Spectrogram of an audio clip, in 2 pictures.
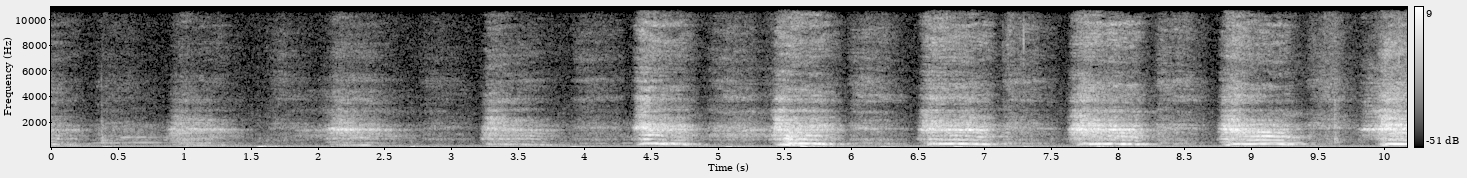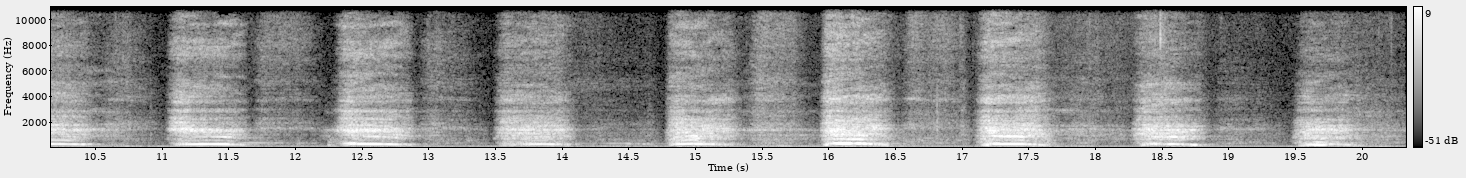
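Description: A person's voice making short, pitched vocal sounds over and over, each rising then falling in pitch, evenly about once a second, with breaths between them; they grow louder after the first few seconds. A steady low hum runs underneath.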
